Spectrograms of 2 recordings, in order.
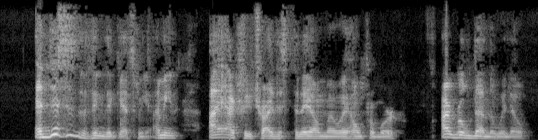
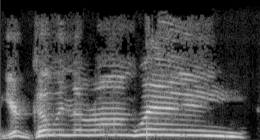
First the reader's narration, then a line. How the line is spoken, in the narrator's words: the couple says they scream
